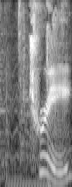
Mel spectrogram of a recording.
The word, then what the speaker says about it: tree: Tree stands for three. Five for five and niner is used instead of nine.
